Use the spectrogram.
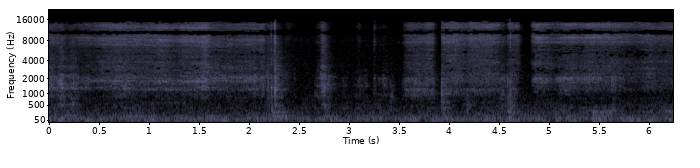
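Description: Long painted nails and fingertips scratch and tap a large, white, solid styrofoam wreath ring lying on a table. A soft, steady rubbing hiss runs throughout, broken by a few short, bright taps and scrapes near the middle. The sound stays quiet and close, with little ring after each tap.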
